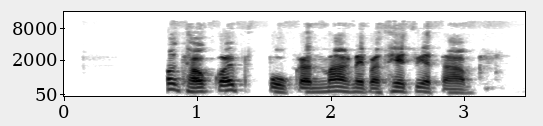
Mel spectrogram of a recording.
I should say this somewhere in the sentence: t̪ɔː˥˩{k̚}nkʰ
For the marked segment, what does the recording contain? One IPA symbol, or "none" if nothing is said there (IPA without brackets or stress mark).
none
